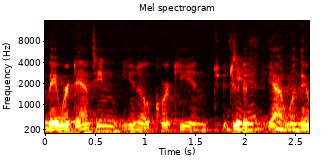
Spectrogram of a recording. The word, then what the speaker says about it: Korke: Korke and Judith.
